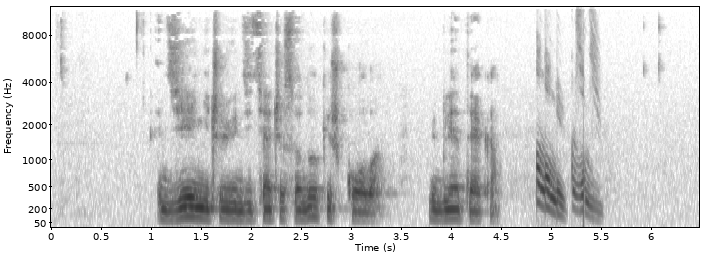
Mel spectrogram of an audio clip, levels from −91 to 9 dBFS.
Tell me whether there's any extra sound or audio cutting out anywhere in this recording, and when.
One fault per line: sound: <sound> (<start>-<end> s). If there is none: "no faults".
sound: chirp (4.9-5.5 s)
